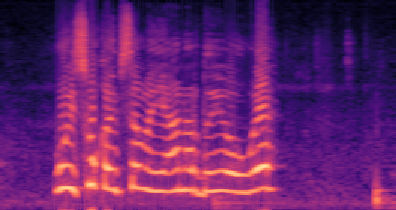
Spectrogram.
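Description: A woman speaks clearly into a close microphone.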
